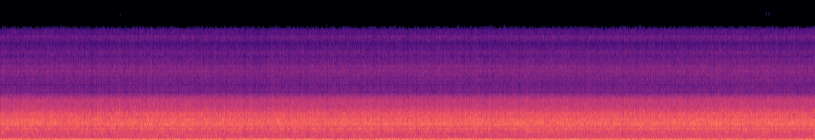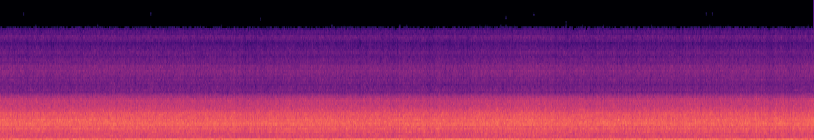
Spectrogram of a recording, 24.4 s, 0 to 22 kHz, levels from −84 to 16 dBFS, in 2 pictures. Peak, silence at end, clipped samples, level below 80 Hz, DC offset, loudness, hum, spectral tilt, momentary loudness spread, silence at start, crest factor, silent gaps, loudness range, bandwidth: 0 dBFS; 0 s; under 0.1%; -26 dBFS; under 0.1%; -9 LUFS; none; -3.5 dB/octave; 0 LU; 0 s; 10 dB; none; 0 LU; 18 kHz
